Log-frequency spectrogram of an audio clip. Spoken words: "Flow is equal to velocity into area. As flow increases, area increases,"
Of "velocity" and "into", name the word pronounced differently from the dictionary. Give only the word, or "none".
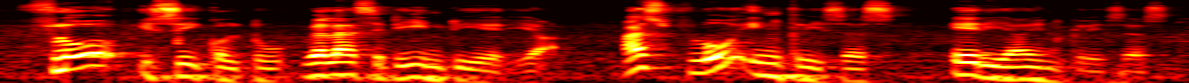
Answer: none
